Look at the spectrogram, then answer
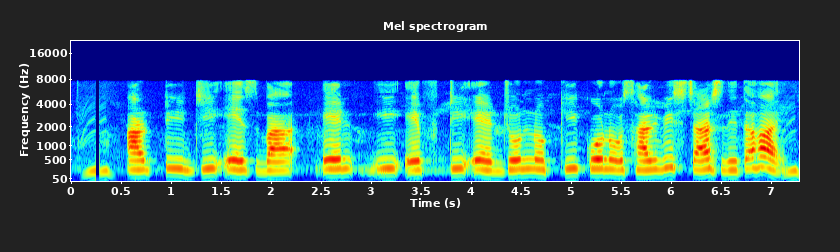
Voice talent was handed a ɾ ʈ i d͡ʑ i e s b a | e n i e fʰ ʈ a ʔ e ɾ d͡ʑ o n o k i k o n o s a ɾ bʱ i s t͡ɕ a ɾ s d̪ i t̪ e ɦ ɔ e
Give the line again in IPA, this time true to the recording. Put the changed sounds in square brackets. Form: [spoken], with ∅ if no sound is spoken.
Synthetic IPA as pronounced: a ɾ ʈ i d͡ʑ i e s b a | e n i e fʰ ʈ [i] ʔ e ɾ d͡ʑ o [nː] o k i k o n o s a ɾ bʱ i s t͡ɕ a ɾ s d̪ i t̪ e ɦ ɔ e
